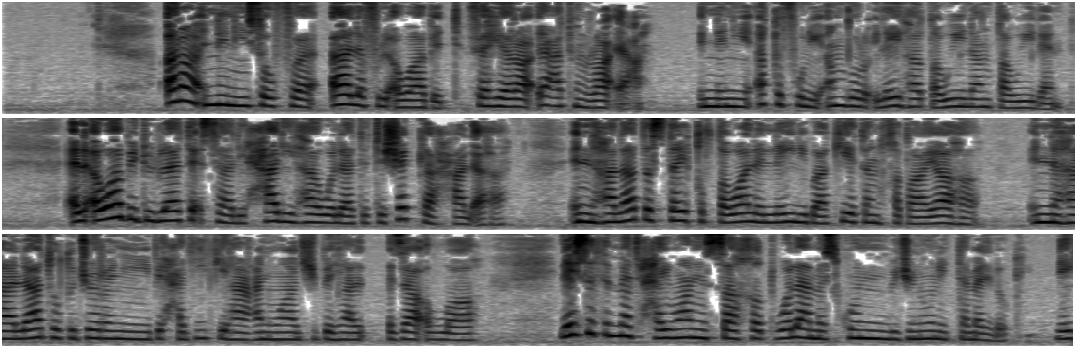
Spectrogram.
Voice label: arabic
